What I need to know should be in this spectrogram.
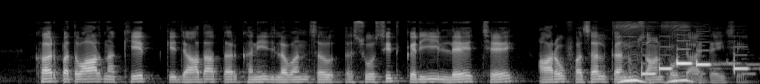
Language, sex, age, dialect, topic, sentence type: Maithili, male, 18-24, Angika, agriculture, statement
